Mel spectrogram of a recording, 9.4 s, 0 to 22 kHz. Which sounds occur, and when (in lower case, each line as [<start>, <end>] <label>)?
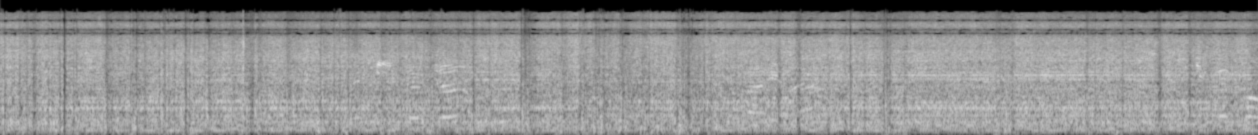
[0.00, 5.70] wind noise (microphone)
[0.00, 9.43] motorboat
[8.94, 9.43] male speech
